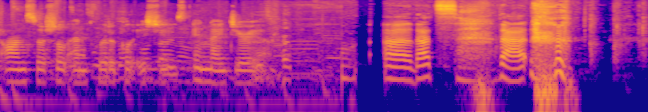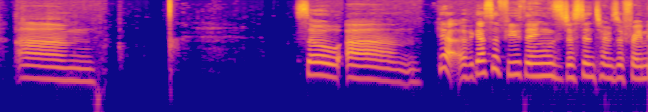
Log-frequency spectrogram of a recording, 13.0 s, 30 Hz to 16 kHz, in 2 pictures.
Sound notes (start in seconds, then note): 5.5 audience claps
